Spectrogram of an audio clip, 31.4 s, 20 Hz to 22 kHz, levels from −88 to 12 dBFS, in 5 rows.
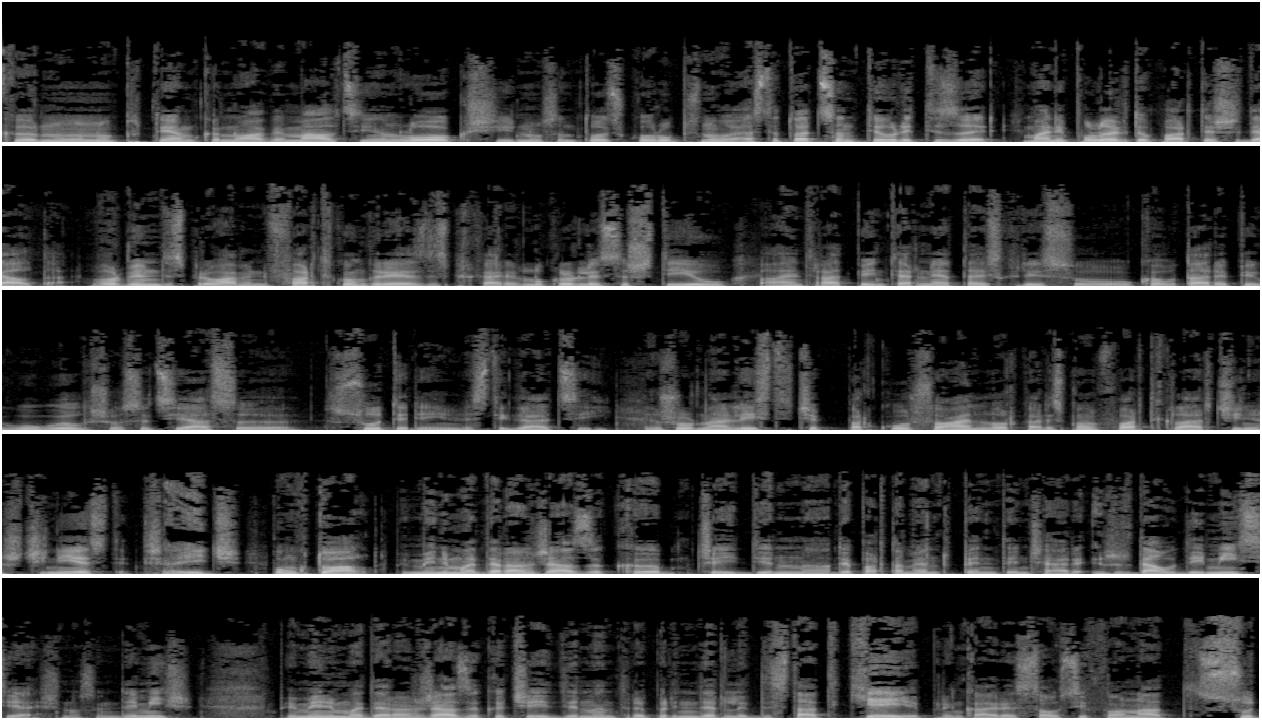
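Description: Pre-echo at 12.47 s and 20.44 s: hiss rising about 15 dB, then about 12 dB, smears 17 ms ahead of each sharp attack. Noise sized for the loud onset fills the whole transform block, which fits a 26 ms window never switched to short blocks.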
